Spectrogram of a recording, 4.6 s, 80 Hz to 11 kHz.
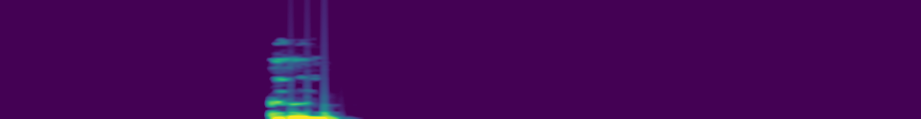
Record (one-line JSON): {"cough_length": "4.6 s", "cough_amplitude": 25312, "cough_signal_mean_std_ratio": 0.22, "survey_phase": "beta (2021-08-13 to 2022-03-07)", "age": "65+", "gender": "Male", "wearing_mask": "No", "symptom_none": true, "smoker_status": "Never smoked", "respiratory_condition_asthma": false, "respiratory_condition_other": false, "recruitment_source": "REACT", "submission_delay": "1 day", "covid_test_result": "Negative", "covid_test_method": "RT-qPCR"}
